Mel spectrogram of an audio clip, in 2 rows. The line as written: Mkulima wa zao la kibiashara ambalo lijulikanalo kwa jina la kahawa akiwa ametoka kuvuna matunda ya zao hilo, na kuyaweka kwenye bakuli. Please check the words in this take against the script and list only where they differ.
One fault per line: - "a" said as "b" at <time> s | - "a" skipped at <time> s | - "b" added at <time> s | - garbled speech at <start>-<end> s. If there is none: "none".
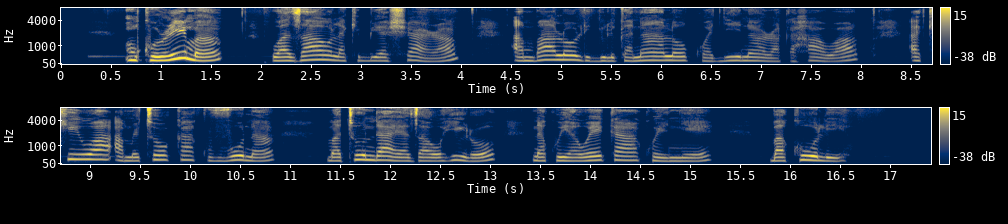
none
